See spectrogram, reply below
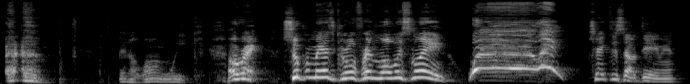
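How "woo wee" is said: high shouted woo-wee; thrilled collector whooping over a comic; excited whoop. Real, not acted. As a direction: whoop with joy at the find.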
